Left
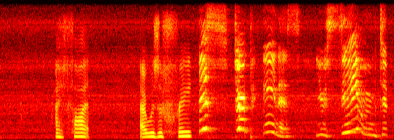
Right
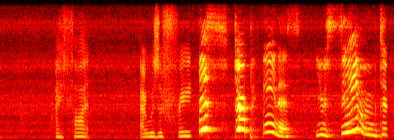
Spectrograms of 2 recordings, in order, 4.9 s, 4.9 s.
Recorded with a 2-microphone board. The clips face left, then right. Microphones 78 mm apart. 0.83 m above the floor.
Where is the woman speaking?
50° left (ahead or behind).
